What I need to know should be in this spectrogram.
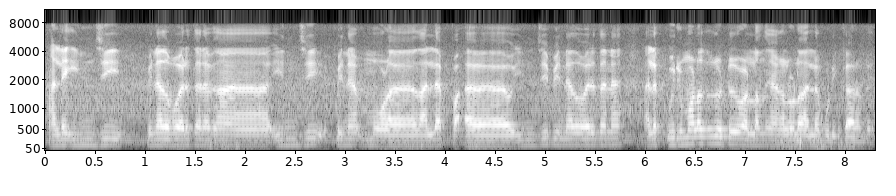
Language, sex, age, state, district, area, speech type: Malayalam, male, 18-30, Kerala, Palakkad, rural, spontaneous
